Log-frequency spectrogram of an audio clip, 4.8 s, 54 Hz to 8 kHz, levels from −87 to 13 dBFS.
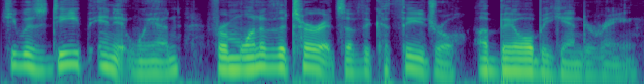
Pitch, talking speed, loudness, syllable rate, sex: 120 Hz, 235 wpm, -18 LUFS, 5.3 syllables/s, male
